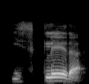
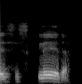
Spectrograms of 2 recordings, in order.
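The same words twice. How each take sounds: First: Isclera with a starting i sound, a bit louder; mock the error isclera, starting with i; isclera, the mistaken form; wrong isclera. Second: Esclera with a clear starting e; esclera, correct form. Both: Shown as a demonstration. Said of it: "no es isclera".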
